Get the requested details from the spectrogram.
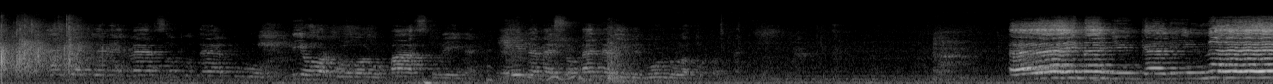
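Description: A man sings loudly in a large echoing hall.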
